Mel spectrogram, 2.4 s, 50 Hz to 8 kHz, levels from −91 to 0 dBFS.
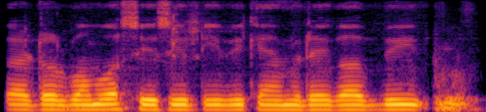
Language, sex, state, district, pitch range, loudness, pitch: Hindi, male, Uttar Pradesh, Jyotiba Phule Nagar, 125-130 Hz, -16 LUFS, 125 Hz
